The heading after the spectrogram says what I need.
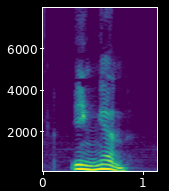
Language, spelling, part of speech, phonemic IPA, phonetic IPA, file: Swedish, ingen, determiner / pronoun, /ˈɪŋˌɛn/, [ˈɪŋːˌɛ̂n], Sv-ingen.ogg
- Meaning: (determiner) 1. no 2. no: none (when the referent is implied, which is often idiomatic in Swedish, similar to after "any" in English in the example); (pronoun) 1. none 2. none: no one, nobody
